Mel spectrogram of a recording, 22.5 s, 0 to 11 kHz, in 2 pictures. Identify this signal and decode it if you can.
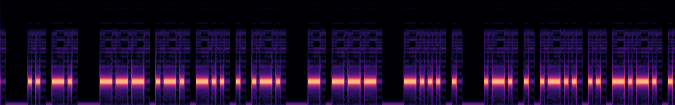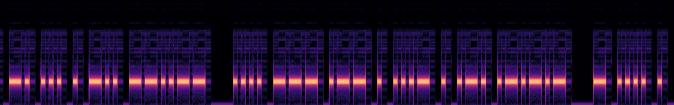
Morse code, heard as a keyed tone, about 18 wpm, 750 Hz. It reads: IN ORDER TO BE RELICENSED, HOWEVER. THE
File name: cwa / W1AW-Level2 / 18WPM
